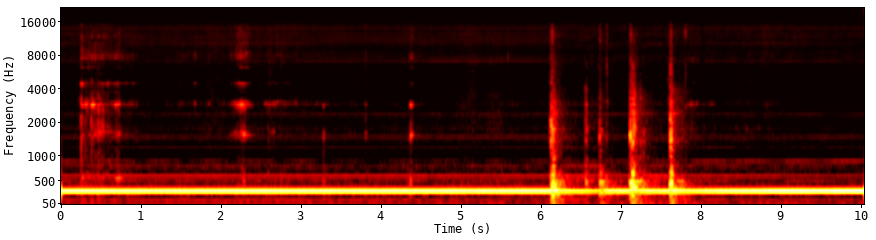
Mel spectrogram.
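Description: Steady single-pitched hum of a metalworking press's motor running, with three sharp metal knocks between about six and eight seconds in as a steel tube is handled at the die.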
